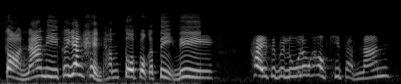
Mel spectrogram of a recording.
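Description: At 2.01 s the input likely switched to a poorer device: from there the speech loses everything above 3.8 kHz, turns dull, drops a few decibels, and gains faint new background noise.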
